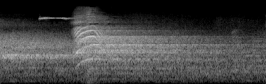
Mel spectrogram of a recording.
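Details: At the Port of Nagoya Public Aquarium, 11 January 2021, belugas Nana, Mirai and Niko train: after a high thin whistle blast comes a sudden bright burst with curving sweeps, then a sustained harmonic tone that gradually fades.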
